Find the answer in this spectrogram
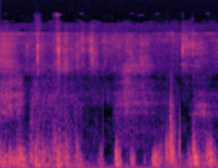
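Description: Footsteps crunching on loose scree stones, a few uneven steps, with handheld handling and wind noise underneath.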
